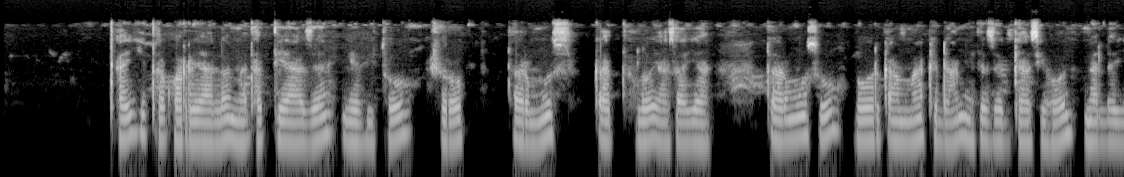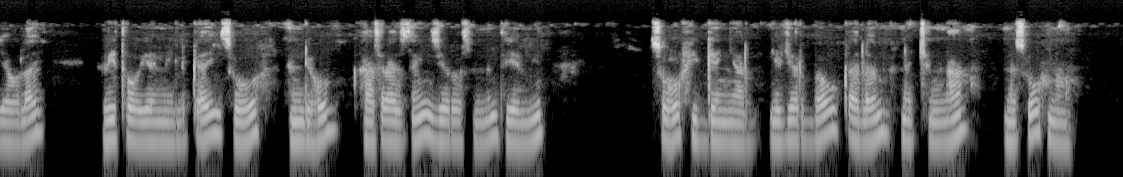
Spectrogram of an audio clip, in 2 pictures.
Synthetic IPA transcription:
kʼəjt̪ʼəkʼorjalːəmət̪ʼət̪ʼːjɛjazəjɛvit̪ʰo̞ʃɾo̞p̚ | t̪ʼəɾmus | kʼət̪ʼːɨlo̞jasajːal | t̪ʼəɾmusubəwɔɾkʼamːakʰɨd̪anjɛt̪ʰəzəɡasiɦo̞nməlːəjːawlaj | vit̪ʰo̞jɛmːilkʼəjsʼɨhuf | ɨnd̪ihumkʰəasɾazət̪ʼəɲzeɾo̞sɨmːɨnt̪jɛmːil | sʼɨhufjɪɡːəɲːaljɛd͡ʒɛɾbawkʼələmnɨt͡ʃʼːɪnːa | nɨsʼuhnəw

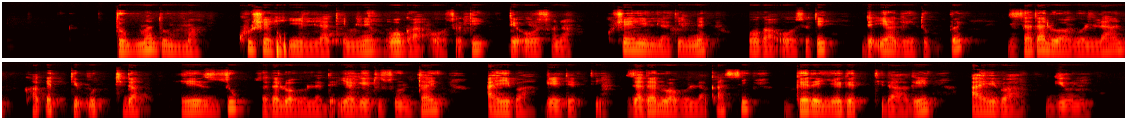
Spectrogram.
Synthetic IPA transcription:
d̪̥ʊmːɐd̪ʊmːɐ | kʰʊʃɛhiːlːɐt̪ʰɪnːɛwɔɡaːʔo̞ːsɔ̰t̪ɪd̪ɛʔo̞ːsɔnɐ | kʊ̥ʃɛhiːlːɐt̪ɪnːɛ | wɔɡa̰ːʔo̞ːsɔt̪ɪ | d̪ɛʔɪjaːɡe̞ːt̪ʊpːɛ | zɐd̪ɐlʊwaːbɔlːan | kʰɐkʼɛt̪ːɪʔʊt̪ːɪd̪ɐ | he̞ːzːʊz̥ɐd̪ɐlʊwaːbɔlːɐd̪ɛ̰ʔɪ̰jaːɡe̞ːt̪ʊsʊnt̪ːɐj | ɐjbaɡe̞ːt̪ɛt̪ːḭː | zɐd̪ɐlʊwaːbɔlːɐkʼɐsːɪ | ɡɛd̪ɛjɛɡɛt̪ʰːɪd̪aːɡe̞ː | ɐjbaː | ɡɪjɔnɪ

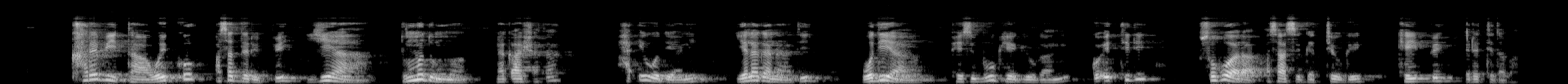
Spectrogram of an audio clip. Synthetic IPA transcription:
kʰɐɾɛbiːt̪ːaːwɔjkʰːɔɐsɐd̪ɛɾɪpːɛjɪjaː | d̪̥ʊmːɐd̪ʊmːɐ | nɐkʼaːʃːɐt̪ɐ | hɐʔːɪwɔd̪ɪjaːn | jɛlɐɡɐnaːt̪ɪ | wɔd̪ɪjaːpeːsɪbuːkɪɐɡɪjoːɡaːn | ɡɔʔɛt̪ːɪd̪ɪ | sɔɦʊwaːɾɐ̰ːsaːsːɪɡɐt̪ːɪjoːɡe̞ː | kʰɛjpːɛɛɾɛt̪ːɪd̪ɐbɐ

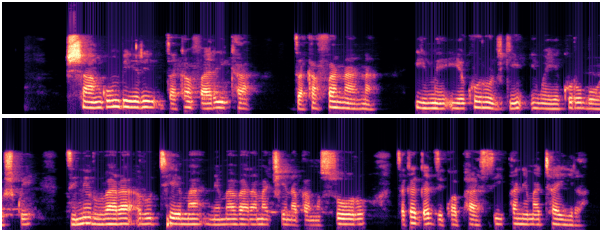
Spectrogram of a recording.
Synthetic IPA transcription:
ʃaŋɡumbirid͡zakavʱaɾikʰa | d͡zakʰafanana | imwe̞je̞kʰuɾud͡ʒɡiːmwe̞je̞kuɾuɓoʃkwe̞ | d͡zine̞ruʋaɾa̰rutʰe̞mane̞maʋaɾamat͡ʃe̞napamuso̞ro̞ | d͡zakaɡʱad͡zikwapʰasipʰane̞matʰaiːra

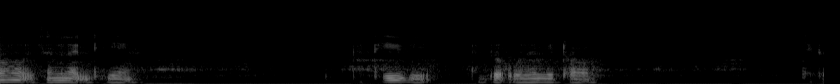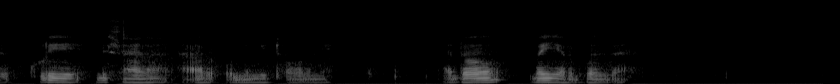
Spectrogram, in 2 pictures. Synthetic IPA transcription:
ɔ̰sanla̰dijɛn | kʰatʰivi | ʔabɛʔonimitʰɔɾɔ | t͡ʃɛkakʰuɾelisalaa̰a̰ɾ̰o̰numitʰɔɾɔmɛ | adɔ | bajaɾbɔnda̰

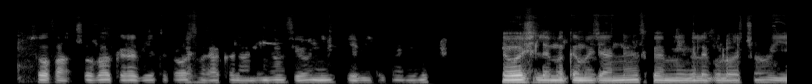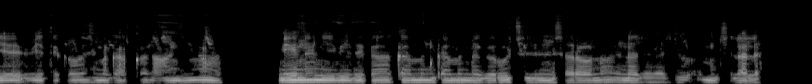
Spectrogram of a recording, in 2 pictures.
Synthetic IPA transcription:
so̞faso̞fakʰəβe̞t̪ʰːəkʼawot͡ʃməkʰakːəland̪əɲːawsiho̞nijɛβe̞t̪ʰɨkʼaj | səwot͡ʃːləməkʼːəmət͡ʃʼanːət̪kʰəmːiɡələɡɨlwat͡ʃːɛwjɛβe̞t̪ʰɨkʰʼawot͡ʃːməkʰakʰːəland̪əɲːaw | ɪhnɨnjɛβe̞t̪ʰɨkʰʼakʰəmɨnkʰəmɨnːəɡəɾo̞t͡ʃːlɨnɨsəɾawnːalɨnazəɡad͡ʒɛwɨnːɨt͡ʃʼɪlalːə

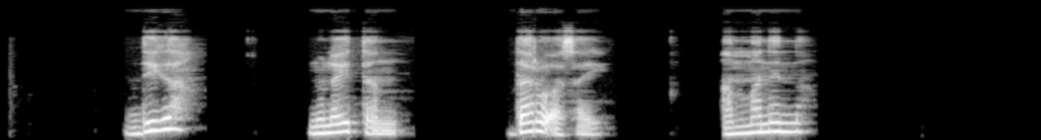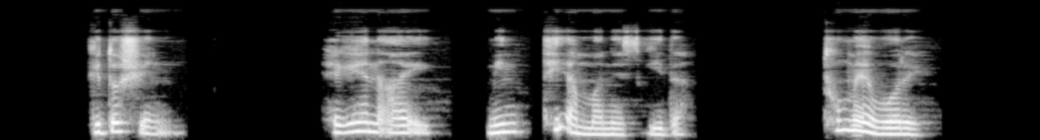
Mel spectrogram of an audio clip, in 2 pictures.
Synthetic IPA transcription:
d̪ɪɡɐ | nʊlɐjt̪ːɐn | d̪ɐɾɔ̰ʔɐsɐ̰j | ʔɐmːɐnɛnːɐ | ɡ̥ɪd̪ɔʃɪn | hɛɡeːnɐ̰ʔɐj | mɪnt̪ʰːɪɐmːɐne̞ːsɡiːd̪ɐ | t̪ʰʊmeːwɔɾeː

